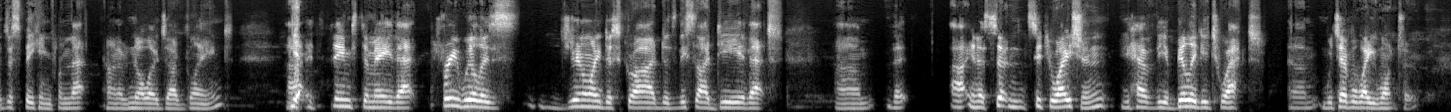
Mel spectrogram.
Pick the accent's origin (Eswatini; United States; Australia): Australia; Melbourne, Victoria; also born or lived in Brisbane; Yeah, so I grew up in Melbourne all my life and then went to Brisbane for 10 years and then came back again.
